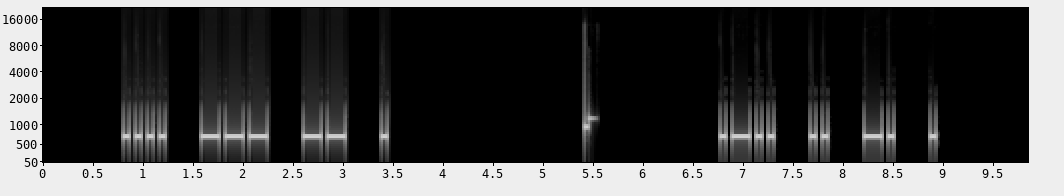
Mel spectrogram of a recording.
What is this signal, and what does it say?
Morse code, heard as a keyed tone, about 20 wpm, spaced as for 15 wpm, 700 Hz. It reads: HOME LINE
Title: 115 Lesson 19f - Letter w - Words 20wpm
